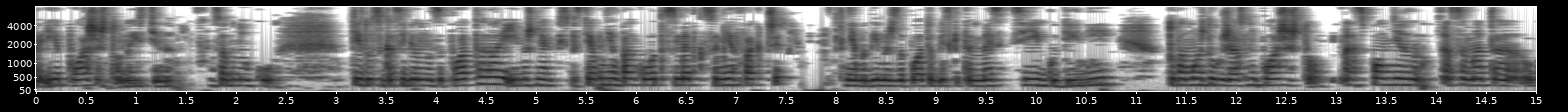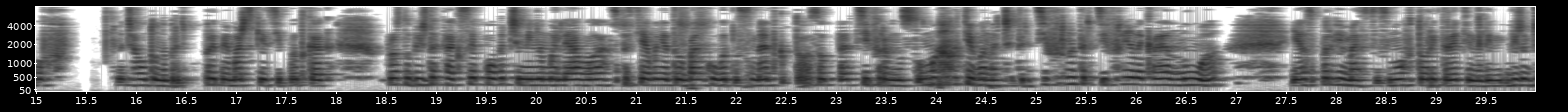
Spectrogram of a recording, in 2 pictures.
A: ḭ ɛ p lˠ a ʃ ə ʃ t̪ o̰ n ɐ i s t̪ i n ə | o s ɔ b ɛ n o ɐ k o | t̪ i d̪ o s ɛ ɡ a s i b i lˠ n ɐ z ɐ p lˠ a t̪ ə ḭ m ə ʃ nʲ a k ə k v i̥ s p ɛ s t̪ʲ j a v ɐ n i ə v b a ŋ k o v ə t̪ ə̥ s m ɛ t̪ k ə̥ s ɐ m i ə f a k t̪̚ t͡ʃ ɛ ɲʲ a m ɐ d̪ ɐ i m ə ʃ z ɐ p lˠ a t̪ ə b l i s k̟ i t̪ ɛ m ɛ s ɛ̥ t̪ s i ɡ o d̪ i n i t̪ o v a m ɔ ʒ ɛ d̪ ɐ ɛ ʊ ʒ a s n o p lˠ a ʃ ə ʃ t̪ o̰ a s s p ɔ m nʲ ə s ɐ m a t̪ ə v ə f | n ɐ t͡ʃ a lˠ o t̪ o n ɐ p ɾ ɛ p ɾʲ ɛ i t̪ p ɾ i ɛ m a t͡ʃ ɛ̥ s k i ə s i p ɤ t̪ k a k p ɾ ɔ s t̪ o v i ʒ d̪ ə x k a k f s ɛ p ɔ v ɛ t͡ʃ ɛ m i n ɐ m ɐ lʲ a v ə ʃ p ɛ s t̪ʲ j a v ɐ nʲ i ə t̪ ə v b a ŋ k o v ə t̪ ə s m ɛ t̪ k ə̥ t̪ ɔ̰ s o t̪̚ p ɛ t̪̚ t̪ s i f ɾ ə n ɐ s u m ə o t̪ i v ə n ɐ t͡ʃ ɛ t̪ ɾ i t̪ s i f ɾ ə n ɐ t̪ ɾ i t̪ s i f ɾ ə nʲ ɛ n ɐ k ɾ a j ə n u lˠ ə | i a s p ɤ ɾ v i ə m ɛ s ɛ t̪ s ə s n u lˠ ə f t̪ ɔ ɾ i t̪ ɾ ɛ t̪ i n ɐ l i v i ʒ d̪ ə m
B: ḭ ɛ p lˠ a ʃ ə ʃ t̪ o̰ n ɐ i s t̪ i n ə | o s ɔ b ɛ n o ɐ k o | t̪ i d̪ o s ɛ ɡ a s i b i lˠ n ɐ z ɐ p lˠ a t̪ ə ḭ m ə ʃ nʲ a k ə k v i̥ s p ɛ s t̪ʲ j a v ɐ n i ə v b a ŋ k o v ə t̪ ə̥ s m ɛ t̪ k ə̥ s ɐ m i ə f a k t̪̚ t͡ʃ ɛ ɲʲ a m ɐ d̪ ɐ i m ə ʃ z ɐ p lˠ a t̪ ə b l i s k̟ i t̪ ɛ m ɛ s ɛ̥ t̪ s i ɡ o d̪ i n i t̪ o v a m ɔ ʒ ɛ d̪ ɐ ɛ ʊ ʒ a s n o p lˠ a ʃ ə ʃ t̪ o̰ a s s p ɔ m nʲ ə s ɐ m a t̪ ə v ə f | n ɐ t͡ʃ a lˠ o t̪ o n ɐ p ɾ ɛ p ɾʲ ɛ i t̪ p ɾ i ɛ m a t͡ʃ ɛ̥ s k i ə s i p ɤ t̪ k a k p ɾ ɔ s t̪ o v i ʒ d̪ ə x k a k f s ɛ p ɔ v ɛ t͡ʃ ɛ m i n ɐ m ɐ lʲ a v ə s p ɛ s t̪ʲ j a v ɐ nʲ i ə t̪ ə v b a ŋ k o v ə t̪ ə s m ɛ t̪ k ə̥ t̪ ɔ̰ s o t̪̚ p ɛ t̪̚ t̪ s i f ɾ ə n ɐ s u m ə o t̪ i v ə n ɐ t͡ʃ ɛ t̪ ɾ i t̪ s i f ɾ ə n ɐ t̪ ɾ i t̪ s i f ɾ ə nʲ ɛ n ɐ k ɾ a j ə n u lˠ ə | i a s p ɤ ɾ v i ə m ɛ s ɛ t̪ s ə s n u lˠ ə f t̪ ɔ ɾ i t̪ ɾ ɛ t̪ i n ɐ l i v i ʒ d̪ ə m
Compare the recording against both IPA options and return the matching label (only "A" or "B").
B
